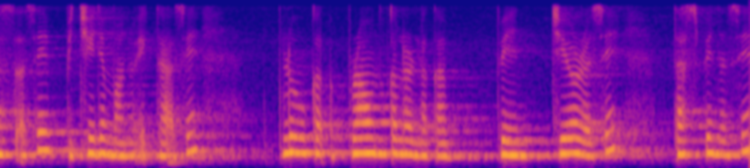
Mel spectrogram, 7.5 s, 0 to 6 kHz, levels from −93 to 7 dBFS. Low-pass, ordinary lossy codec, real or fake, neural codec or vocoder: 5.4 kHz; none; real; none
